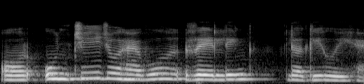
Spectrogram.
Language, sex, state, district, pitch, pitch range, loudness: Hindi, female, Himachal Pradesh, Shimla, 225 Hz, 210-245 Hz, -15 LUFS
